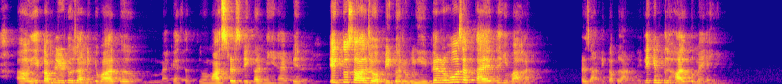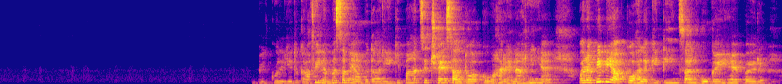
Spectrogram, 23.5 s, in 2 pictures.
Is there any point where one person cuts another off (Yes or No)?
No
